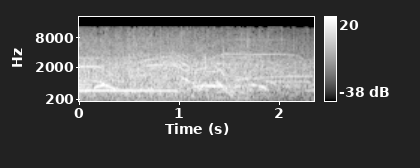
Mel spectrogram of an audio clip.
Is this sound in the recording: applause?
yes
